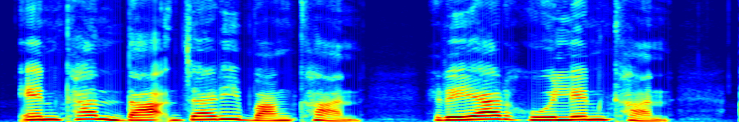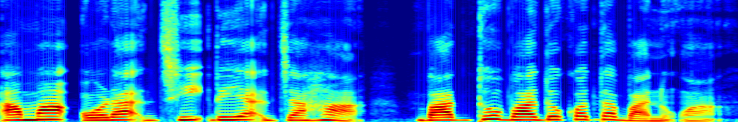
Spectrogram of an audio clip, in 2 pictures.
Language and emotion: Santali, neutral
